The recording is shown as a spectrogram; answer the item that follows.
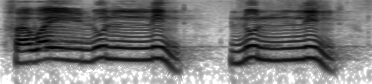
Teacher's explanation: Назализация без проявления, прошу прощения, ассимиляция без проявления назализации. То есть танвин уходит полностью в лям. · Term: идгам биля гунна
